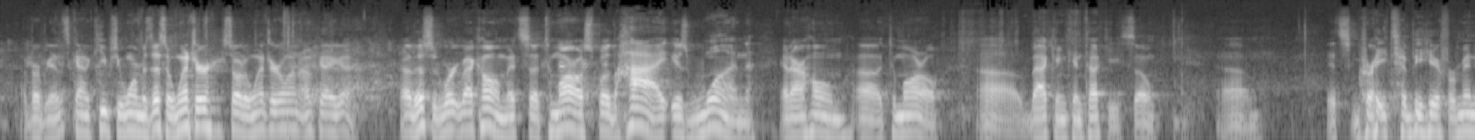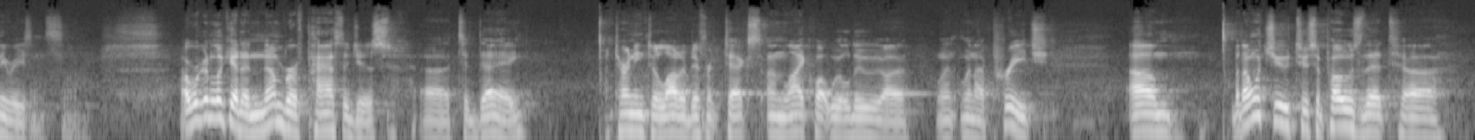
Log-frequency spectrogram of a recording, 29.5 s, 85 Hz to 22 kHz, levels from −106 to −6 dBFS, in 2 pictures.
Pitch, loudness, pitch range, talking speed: 115 Hz, -24 LUFS, 100-125 Hz, 180 wpm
